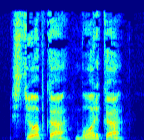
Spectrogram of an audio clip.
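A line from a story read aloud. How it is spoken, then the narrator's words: Shouted. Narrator (Russian): крикнула баба Катя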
